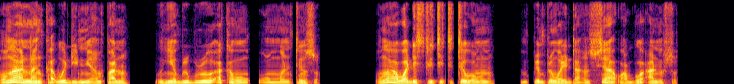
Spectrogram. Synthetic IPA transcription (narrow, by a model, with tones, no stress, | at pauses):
wɔ̃˨ŋa˦˨nã˨ŋ̩˨kʰa˨wɔ˦di˨nũ˨ã˨m̩˨pʰa˦nʊ̃˦ | wɔ̰˨ɦĩ˨a˨bu˦ɾu˦bu˦ɾo˦a˦kʰã˨wɔ̃˨wɔ̰̃˨m˨mʊ̃˨n˨tʰɪ̃˦n̩˦sʊ̰˨ | wʔɔ̃˨ŋã˦˨wɔ˦dɪ˦sɾi˦tʰi˨tʰi˦tʰe˦wɔ̃˨nnʊ̃˦ | m̩˨pʰɾẽ˦mpʰɾẽ˦wɔ˨dɪ˦dã˨n̩˨sɪ̃˦a̰˨wʔɔ̰˨a̰˨bʊ˦ɔ˦ʔa̰˦nʊ̃˨sʊ̰˨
